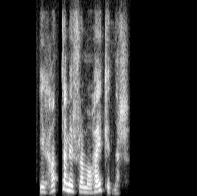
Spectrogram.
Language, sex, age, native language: Icelandic, female, 50-59, Icelandic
